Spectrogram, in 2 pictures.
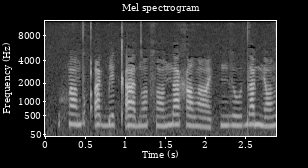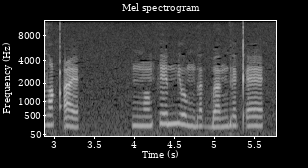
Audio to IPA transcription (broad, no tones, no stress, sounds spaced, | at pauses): x ũ dˤ ɘ qʼ ɛ ɡ͡b e kʼ a d ũ sˤ õ n a x a ðˤ ẽ | n z u d a mʲ õ zˤ a qʼ ɛ | ŋ õ k e mʲ o ŋ ɡ ɐ ɡ͡b ɐ ŋ ɡ ɛ kʼ ɛ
